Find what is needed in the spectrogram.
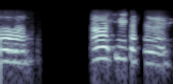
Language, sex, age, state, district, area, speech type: Assamese, female, 45-60, Assam, Tinsukia, urban, conversation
